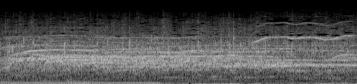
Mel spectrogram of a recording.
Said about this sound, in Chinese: 我们应该放一段特别特别特别特别欢快的欢呼声，来激励自己更努力的成长。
